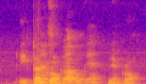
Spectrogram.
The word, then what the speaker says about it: Dave Grohl: I think you say you pronounce it that right? Dave Grohl. Grohl, yeah. Yeah, Grohl. Dave Grohl.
